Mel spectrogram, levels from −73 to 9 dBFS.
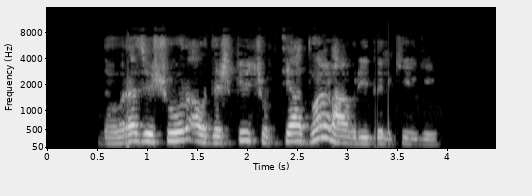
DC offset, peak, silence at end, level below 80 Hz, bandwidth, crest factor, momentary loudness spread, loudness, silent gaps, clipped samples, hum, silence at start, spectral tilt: under 0.1%; 0 dBFS; 0.6 s; -54 dBFS; 9.2 kHz; 16 dB; 16 LU; -14 LUFS; none; under 0.1%; none; 0.6 s; -4.5 dB/octave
